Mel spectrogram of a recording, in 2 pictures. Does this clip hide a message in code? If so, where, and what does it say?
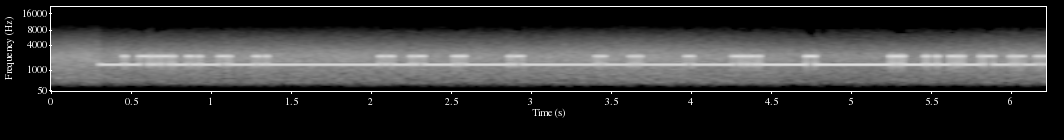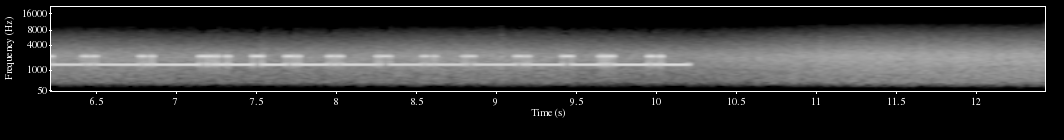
Yes: RTTY (75 baud, 850 Hz shift) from 0.3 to 10.2 s, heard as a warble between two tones, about 1900 Hz centre, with radio static. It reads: CHCIALABYM PODKRESLIC KONIECZNOSC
